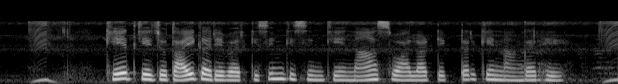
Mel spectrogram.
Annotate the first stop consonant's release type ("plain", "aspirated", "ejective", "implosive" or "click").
aspirated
